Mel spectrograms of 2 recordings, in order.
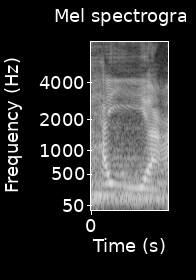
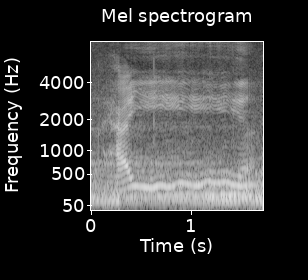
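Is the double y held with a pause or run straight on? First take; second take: straight; pause. First: The double y runs straight on without pausing. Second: The double y is held with a pause. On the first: The speaker calls it right. "langsung begitu" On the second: The speaker calls it wrong. "jeda kayak ada panjang dulu"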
